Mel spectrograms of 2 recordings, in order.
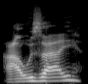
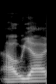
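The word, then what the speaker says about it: áo dài: And even recently, I heard somebody say auzai, which I'd never in 9 years heard it being called an auzai, because to me it's an auyai because we're in the south. So even that small pronunciation change, if anyone can hear the difference in what I said there, the G sound is a Z or a Y, depending on if you're.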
